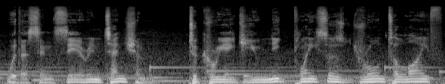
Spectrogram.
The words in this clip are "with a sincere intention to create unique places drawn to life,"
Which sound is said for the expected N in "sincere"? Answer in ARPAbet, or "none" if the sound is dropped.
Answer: N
